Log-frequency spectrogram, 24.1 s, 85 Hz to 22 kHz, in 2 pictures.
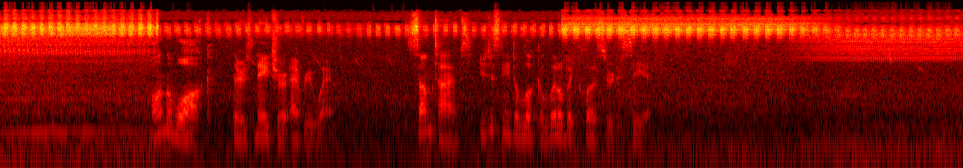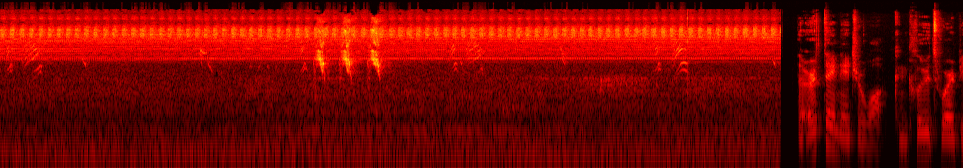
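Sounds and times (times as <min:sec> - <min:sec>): insects trilling: 0:00.0 - 0:21.8
bird chirping: 0:11.0 - 0:13.2, 0:14.4 - 0:21.8.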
